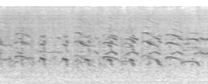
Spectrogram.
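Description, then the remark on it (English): Gulls call repeatedly in a busy overlapping chorus at Freedom Park by the Niagara River, sharp nasal cries rising and falling over a steady outdoor hum, moderately loud, with no voices. “Gulls take refuge at the park year-round.”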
